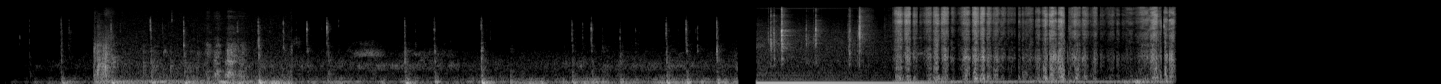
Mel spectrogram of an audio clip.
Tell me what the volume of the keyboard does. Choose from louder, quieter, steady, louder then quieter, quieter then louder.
louder.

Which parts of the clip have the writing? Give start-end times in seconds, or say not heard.
0.9-3.0, 8.9-11.8.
